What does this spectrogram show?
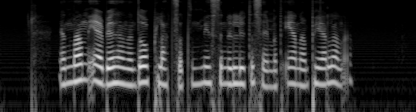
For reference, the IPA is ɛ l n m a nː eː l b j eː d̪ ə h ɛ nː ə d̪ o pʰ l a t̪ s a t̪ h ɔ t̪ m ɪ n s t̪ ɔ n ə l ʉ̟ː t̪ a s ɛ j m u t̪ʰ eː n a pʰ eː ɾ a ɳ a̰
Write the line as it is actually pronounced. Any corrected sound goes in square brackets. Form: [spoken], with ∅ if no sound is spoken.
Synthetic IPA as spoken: ɛ [∅] n m a nː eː [ɾ] b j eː d̪ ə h ɛ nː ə d̪ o pʰ l a t̪ s a t̪ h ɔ t̪ m ɪ n s t̪ ɔ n ə l ʉ̟ː t̪ a s ɛ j m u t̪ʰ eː n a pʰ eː [l] a ɳ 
